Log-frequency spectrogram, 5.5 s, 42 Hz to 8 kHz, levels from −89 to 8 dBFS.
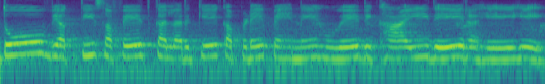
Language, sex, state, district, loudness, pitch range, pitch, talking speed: Hindi, female, Madhya Pradesh, Dhar, -15 LUFS, 210-230 Hz, 220 Hz, 130 wpm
